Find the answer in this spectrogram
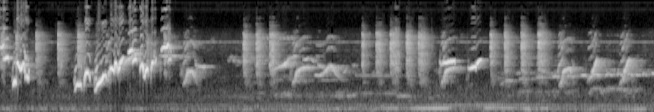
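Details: White-rumped shama singing as a lure for other shamas, with rising rapid whistled runs, then harsh buzzy chatters alternating with short slurred whistles; a low hum sits underneath.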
